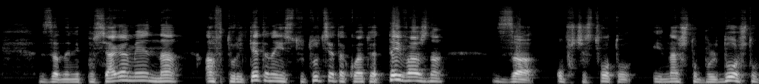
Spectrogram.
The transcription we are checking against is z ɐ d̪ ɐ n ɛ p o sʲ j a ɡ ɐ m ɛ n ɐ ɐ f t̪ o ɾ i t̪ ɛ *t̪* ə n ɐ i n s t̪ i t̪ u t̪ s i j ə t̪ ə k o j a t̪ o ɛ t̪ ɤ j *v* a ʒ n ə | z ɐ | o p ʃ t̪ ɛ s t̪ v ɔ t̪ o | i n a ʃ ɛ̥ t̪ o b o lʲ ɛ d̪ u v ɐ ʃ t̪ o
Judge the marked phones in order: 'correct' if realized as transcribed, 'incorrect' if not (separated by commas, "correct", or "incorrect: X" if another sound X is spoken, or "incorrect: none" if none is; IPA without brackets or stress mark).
correct, correct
